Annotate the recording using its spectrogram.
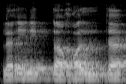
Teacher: ഖാ പൂർണ്ണമായ തഫ്ഖീം കൊടുക്കുക, ദാല് വ്യക്തമാക്കുക.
